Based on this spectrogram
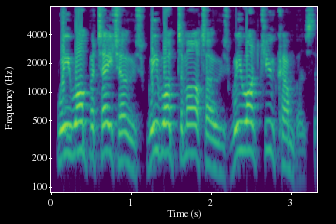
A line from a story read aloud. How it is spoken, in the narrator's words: they shouted at the royal family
